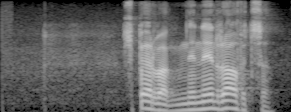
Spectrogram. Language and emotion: Russian, angry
